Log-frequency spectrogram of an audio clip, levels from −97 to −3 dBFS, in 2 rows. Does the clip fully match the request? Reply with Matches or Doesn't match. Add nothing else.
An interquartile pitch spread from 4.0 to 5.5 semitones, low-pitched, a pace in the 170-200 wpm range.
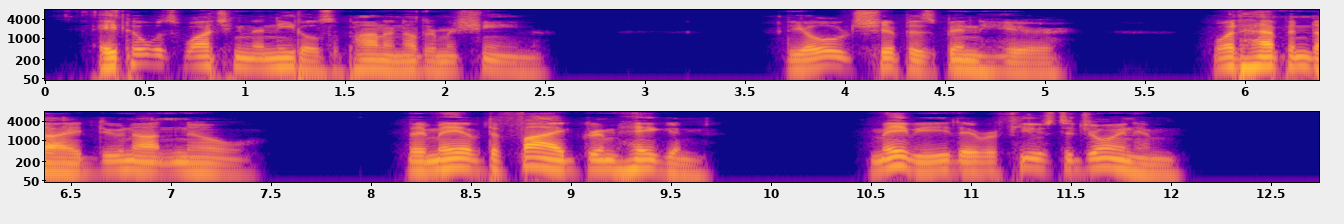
Doesn't match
